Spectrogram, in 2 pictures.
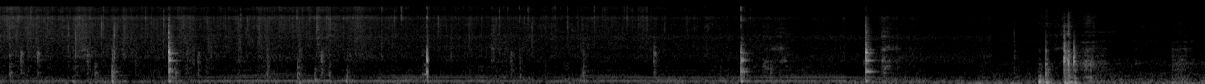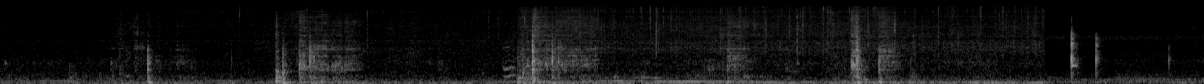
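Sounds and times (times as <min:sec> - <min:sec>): spatula stirring and scraping: 0:00.0 - 0:06.7, 0:07.4 - 0:08.0, 0:08.6 - 0:09.1, 0:13.2 - 0:21.7
rice sizzling in a wok: 0:00.0 - 0:23.0.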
